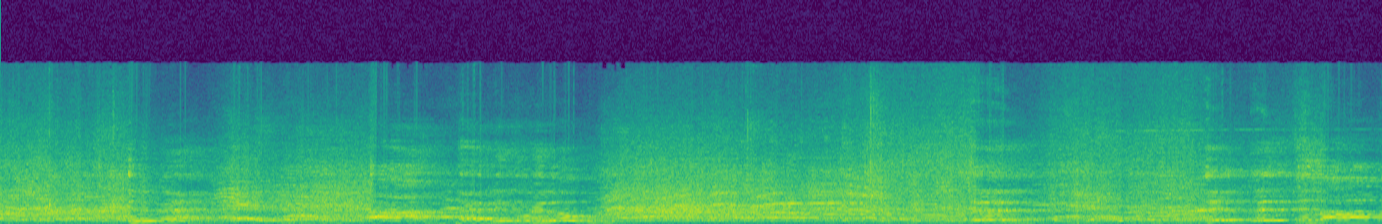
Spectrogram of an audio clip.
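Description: A man sings loudly through a microphone over loudspeakers in a large echoing hall.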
